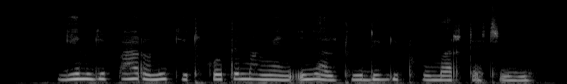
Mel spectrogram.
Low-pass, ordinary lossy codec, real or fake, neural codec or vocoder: none; none; fake; codec, 44.1 kHz, 7.8 kbps, DAC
